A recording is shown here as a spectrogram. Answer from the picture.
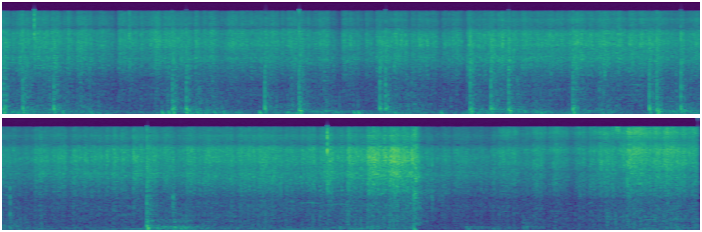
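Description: Aerial firework shells bursting in a rapid barrage of sharp booms, the loudest about ten seconds in. Near the end a high crackling hiss rises and then the barrage eases off.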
